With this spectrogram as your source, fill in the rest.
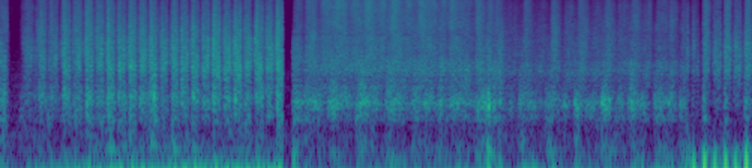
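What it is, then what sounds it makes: Suede handbag being scrubbed with a brush. A wooden-handled bristle brush scrubs the foamy, wet suede of a small, hollow red Gucci mini handbag with a bamboo handle in quick, repeated strokes. Rhythmic, bright, raspy brushing sounds over a low hum, stops briefly, then resumes as denser, softer scrubbing.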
